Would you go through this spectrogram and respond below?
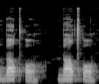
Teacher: با طا زبر بط، طا موٹا ادا کرنا ہے اور طا حروف قلقلہ میں سے ہے تو جزم کی وجہ سے قلقلہ بھی کریں گے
